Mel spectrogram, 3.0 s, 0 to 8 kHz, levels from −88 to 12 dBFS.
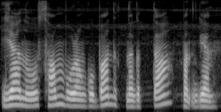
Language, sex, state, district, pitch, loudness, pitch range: Garo, female, Meghalaya, South Garo Hills, 180 Hz, -18 LUFS, 165-195 Hz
